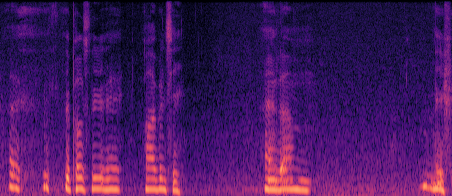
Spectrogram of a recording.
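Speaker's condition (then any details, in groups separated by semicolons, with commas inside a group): Parkinson's disease; exercise physiology for movement size, strength, mobility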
